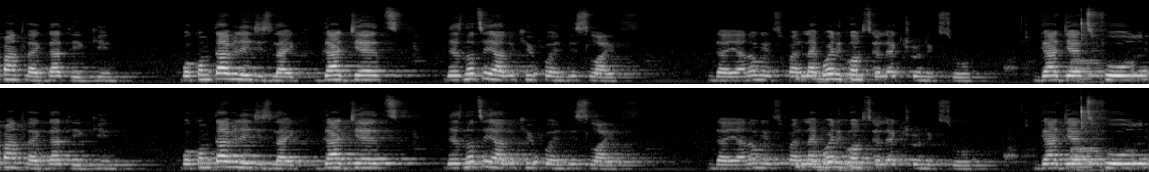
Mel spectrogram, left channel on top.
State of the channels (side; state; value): both; normal; correlation 0.92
